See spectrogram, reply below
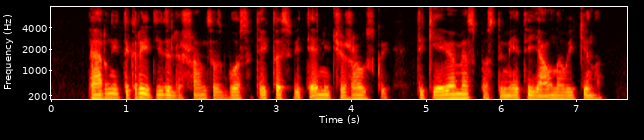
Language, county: Lithuanian, Panevėžys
